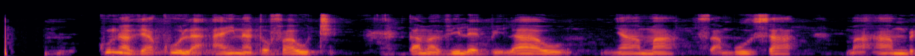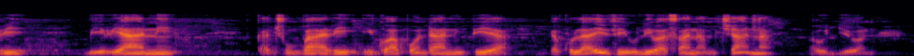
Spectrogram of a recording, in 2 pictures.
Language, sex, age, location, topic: Swahili, male, 18-24, Mombasa, agriculture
